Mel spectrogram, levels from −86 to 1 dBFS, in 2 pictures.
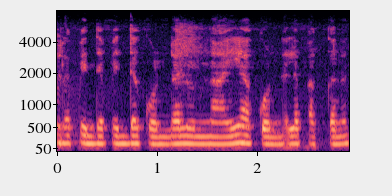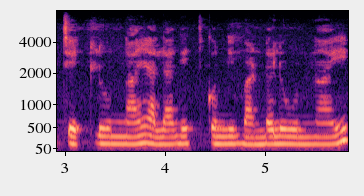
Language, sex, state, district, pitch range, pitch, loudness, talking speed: Telugu, female, Andhra Pradesh, Chittoor, 155-165 Hz, 160 Hz, -17 LUFS, 135 wpm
